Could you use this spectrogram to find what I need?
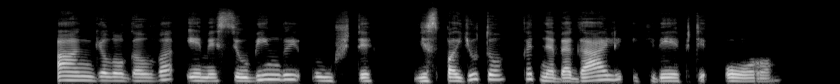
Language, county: Lithuanian, Panevėžys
